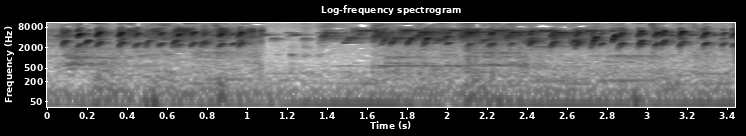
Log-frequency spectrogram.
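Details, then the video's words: Goldfinch and a hybrid bird in song, meant to rouse other birds; rapid tinkling twitter that breaks off briefly near the middle, then resumes as a dense run of high chirps. "Goldfinch And The Hybrid To Hear And irritate The Birds"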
